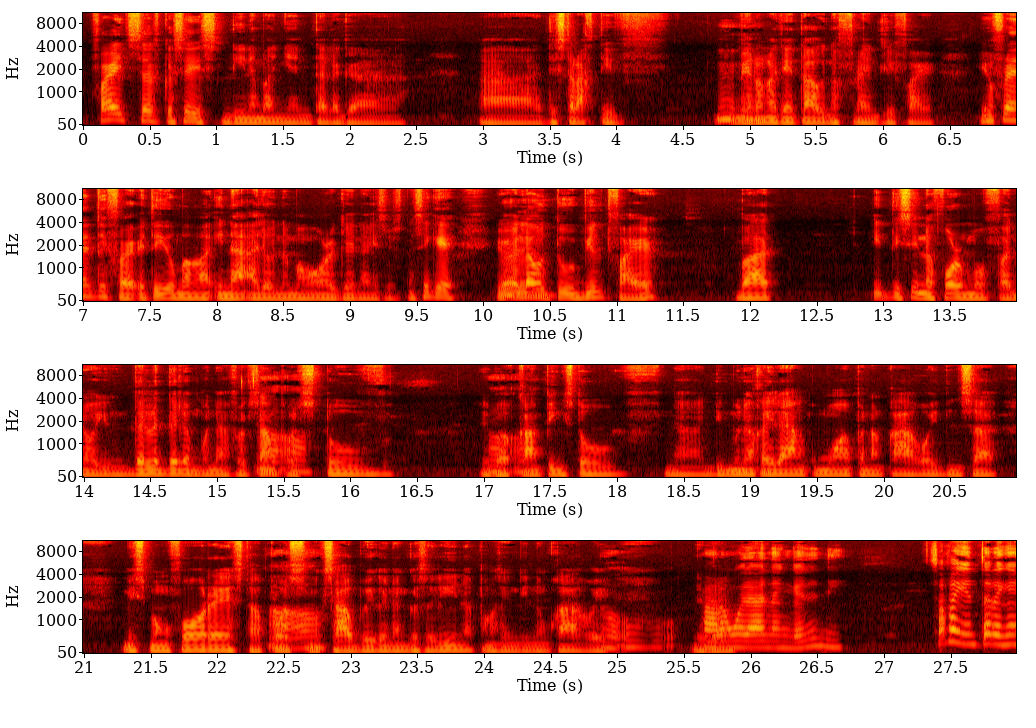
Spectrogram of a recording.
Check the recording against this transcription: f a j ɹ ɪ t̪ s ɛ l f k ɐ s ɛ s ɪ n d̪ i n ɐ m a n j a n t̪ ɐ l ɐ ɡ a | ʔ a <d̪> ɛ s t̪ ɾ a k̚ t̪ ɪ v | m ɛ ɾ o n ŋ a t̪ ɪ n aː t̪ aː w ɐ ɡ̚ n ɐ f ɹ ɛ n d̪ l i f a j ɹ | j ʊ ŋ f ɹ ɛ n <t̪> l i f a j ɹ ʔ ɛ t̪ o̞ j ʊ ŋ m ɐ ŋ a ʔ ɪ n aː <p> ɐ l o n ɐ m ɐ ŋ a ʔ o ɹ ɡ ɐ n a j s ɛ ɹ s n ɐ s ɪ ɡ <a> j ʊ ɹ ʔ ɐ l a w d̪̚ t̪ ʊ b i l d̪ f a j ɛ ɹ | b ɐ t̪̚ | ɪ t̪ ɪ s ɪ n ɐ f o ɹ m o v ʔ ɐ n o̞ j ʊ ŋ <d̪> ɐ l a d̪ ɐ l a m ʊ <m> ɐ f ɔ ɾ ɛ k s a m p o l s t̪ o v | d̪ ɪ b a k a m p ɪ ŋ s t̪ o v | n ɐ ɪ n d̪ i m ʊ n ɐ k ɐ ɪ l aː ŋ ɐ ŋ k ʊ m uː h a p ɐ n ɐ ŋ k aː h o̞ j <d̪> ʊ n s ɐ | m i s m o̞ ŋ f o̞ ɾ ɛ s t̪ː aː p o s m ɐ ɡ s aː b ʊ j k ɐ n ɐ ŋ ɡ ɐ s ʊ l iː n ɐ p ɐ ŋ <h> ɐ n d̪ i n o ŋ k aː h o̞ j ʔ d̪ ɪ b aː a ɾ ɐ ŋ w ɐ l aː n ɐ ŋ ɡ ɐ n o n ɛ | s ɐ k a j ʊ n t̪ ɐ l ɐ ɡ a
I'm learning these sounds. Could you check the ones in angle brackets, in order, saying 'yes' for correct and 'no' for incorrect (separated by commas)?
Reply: yes, no, no, no, yes, no, yes, no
